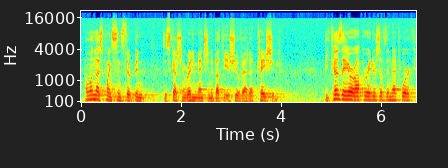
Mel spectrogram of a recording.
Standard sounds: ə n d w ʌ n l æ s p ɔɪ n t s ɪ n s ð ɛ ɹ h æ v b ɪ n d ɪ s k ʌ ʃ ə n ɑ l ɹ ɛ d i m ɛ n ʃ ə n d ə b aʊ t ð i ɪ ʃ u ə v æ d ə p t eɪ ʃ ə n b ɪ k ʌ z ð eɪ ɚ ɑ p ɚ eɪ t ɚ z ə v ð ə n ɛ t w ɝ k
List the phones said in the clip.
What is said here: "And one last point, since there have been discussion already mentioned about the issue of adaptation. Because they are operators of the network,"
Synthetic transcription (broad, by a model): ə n w ʌ n l æ s p ɔɪ n t s ɪ n s ð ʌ ɹ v b ɪ n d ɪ s k ʌ ʃ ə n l ɹ ɛ d i m ɛ n ʃ ə n d ə b aʊ t ð i ɪ ʃ u ə v æ d ə p t eɪ ʃ ə n b ɪ k ʌ z ð eɪ ɚ ɑ p ɚ eɪ t ɚ z ə v ð ə n ɛ t w ɝ k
